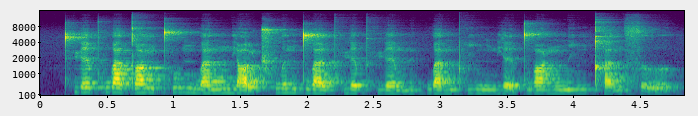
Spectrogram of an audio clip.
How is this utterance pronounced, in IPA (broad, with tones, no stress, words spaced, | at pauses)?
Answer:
t̪ʰɥɛ˥pʰwä˥˩t̪ɑ˥ŋ t̪ʰu˥ n̪wa˧˥n n̪jɑ̰˨˩ʊ̯ʈ͡ʂʰwə˥˧n t̪wa˥˧ɪ̯pʰɥɛ˥˧ pʰɥɛ˥˩my˧˥ pwa˥npʰi˥ŋ mjɛ̰˨˩t̪wɑ˥ŋ n̪i˥ŋt̪ʰa˧˥nsɤ̰˨˩˦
